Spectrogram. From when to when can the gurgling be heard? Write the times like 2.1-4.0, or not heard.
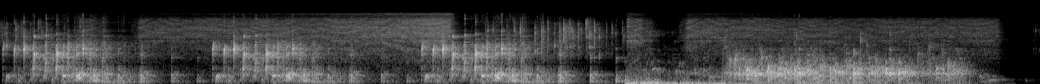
0.0-9.9.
